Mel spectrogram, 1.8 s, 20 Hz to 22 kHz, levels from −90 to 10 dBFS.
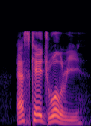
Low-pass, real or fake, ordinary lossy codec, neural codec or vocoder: none; real; none; none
